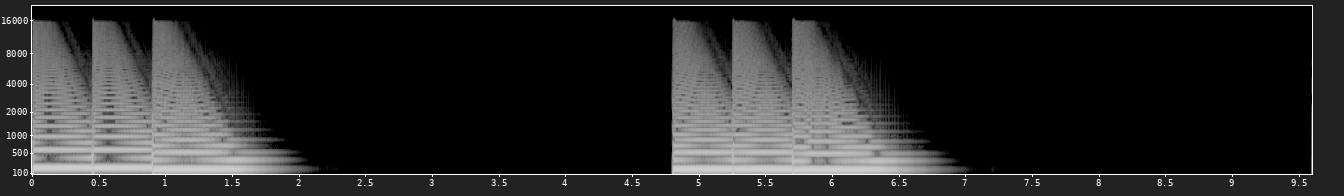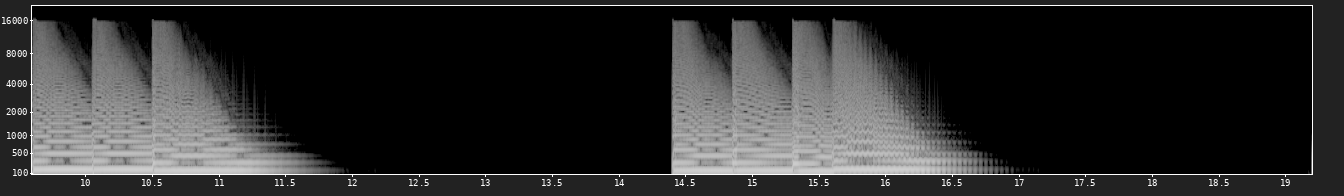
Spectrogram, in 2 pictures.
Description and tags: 100 12 inch nails twang gut 01
melodic, 12, loop, free, inch, twang, gut, sound, nails, organic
